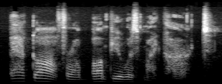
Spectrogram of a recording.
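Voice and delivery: soft mock mutter; quiet grumpy cart threat. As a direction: grumble it under your breath. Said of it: "It's like".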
